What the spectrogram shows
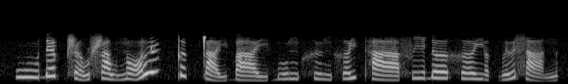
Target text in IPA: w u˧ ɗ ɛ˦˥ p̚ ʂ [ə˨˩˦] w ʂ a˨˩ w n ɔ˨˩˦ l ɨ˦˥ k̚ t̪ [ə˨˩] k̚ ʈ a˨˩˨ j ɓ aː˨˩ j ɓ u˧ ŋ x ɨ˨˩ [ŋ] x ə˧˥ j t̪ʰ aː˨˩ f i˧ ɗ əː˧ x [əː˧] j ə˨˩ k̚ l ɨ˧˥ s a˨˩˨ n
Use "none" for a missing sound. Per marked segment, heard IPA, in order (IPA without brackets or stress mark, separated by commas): ə˨˩˦, ə˦˥, ŋ, əː˧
